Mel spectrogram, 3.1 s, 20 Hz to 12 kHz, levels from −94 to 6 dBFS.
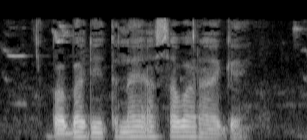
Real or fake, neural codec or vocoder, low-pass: real; none; 7.2 kHz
